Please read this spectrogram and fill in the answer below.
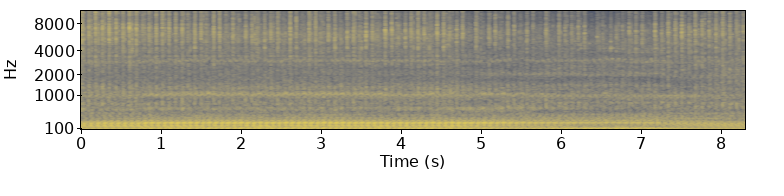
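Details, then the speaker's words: Honda CB750 barn find, 65,000 miles, left outside about a decade, at first start after neglect. Even, steady tickover with a low pulse about three beats a second and no misfires; smooth like a sewing machine. "So apart from the rattle and the whole condition of the entire bike, I'm amazed at how smooth the bike is running at tick over. It is almost like a sewing machine. Well, it sounds like one anyway."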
